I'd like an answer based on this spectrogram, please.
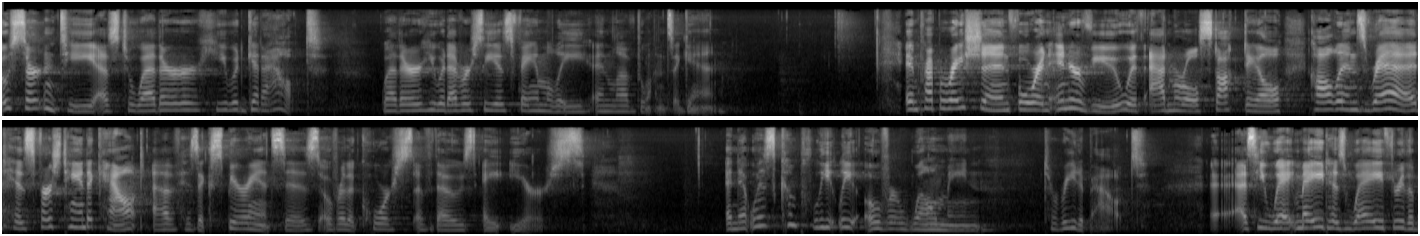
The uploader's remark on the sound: at Highland Baptist Church, Louisville, Kentucky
